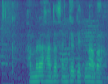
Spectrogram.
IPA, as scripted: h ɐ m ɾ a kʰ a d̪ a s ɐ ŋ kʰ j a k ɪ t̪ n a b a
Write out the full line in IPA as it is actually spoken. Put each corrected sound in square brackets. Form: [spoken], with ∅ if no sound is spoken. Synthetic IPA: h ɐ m ɾ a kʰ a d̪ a s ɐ ŋ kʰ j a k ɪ t̪ n a b a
